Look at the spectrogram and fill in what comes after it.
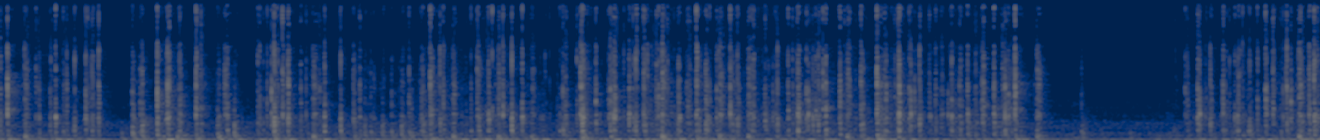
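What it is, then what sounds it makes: Plastic membrane keyboard typing. Fingertips type steadily on the black plastic keycaps of an RGB plastic membrane gaming keyboard with a metal plate, making fast, dense click-clack keystrokes with short, dry decays over a steady low hum. The typing briefly thins out around eight seconds before picking up again.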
